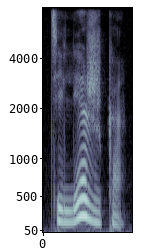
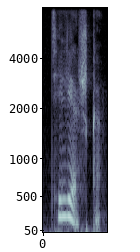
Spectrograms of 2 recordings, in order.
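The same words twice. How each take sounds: First: The consonant before k is a voiced zh. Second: The consonant before k is a voiceless sh. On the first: The speaker calls it wrong. "not тележка" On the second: The speaker calls it right. "but тележка"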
